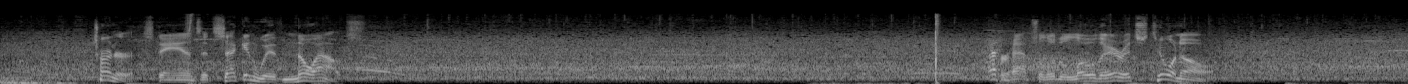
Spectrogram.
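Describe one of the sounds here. A crowd murmurs steadily in a large stadium.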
